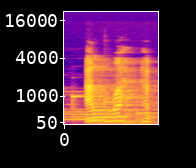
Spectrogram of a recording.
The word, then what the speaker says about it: Al-Wahhab: Al-Wahhab, bacanya Al-Wahhab.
